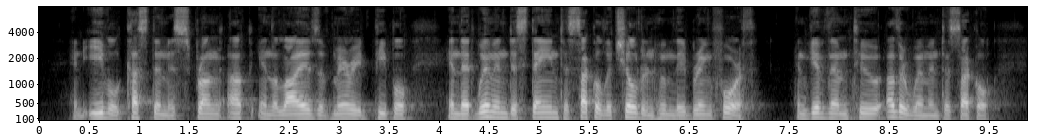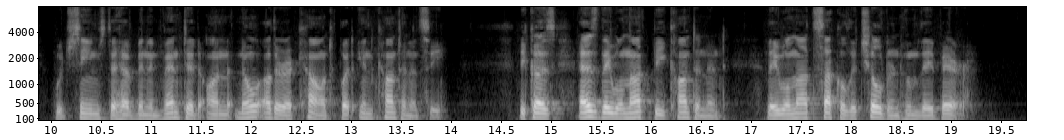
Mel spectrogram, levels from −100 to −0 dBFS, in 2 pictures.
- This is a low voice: Yes, low, 115 Hz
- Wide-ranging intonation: No, average, 3.6 semitones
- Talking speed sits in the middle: Yes, average, 180 wpm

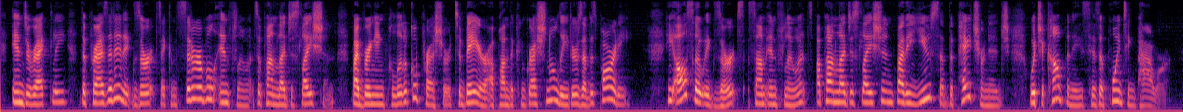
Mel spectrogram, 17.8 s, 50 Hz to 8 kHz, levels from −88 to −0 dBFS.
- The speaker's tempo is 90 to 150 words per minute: Yes, slow, 135 wpm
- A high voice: Yes, high, 210 Hz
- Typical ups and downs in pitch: Yes, average, 4.2 semitones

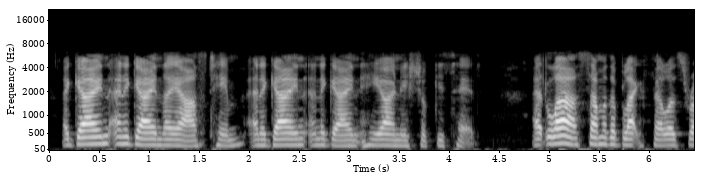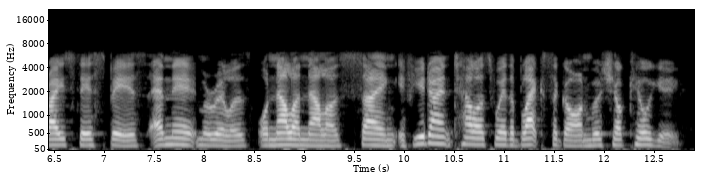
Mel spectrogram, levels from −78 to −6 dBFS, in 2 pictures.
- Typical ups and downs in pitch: No, narrow, 2.2 semitones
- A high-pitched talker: No, medium, 165 Hz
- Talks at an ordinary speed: No, fast, 220 wpm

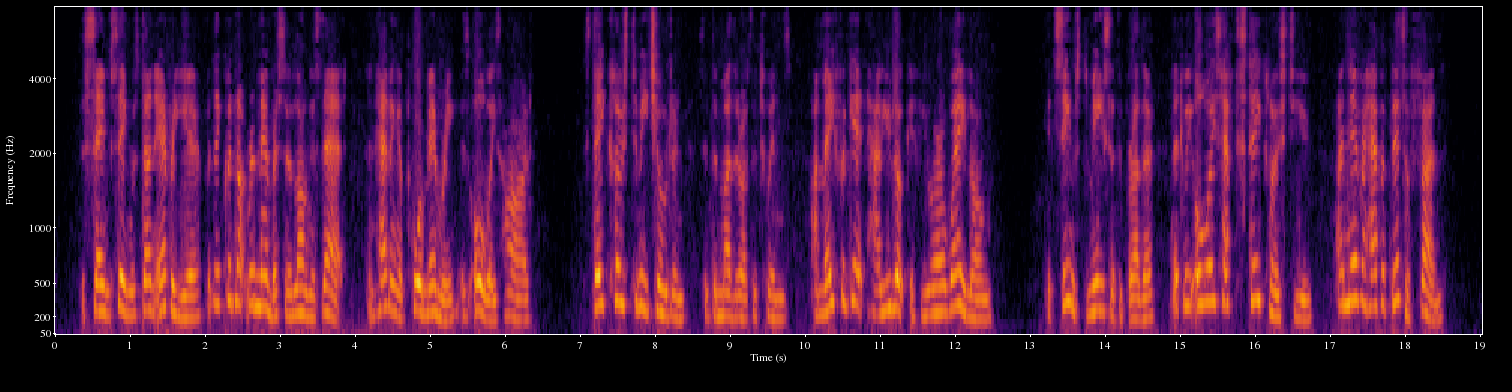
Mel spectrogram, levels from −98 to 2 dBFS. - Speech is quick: Yes, fast, 220 wpm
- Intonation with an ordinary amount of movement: No, wide, 6.7 semitones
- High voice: Yes, high, 235 Hz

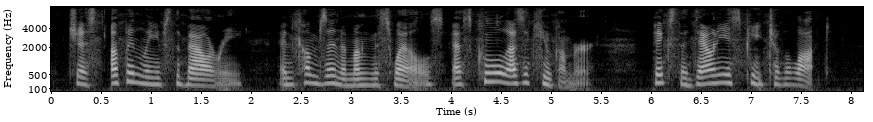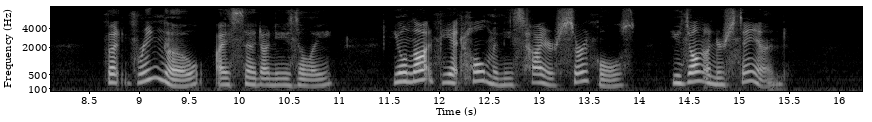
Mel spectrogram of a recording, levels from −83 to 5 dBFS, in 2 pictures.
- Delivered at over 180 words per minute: No, average, 150 wpm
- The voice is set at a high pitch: Yes, high, 215 Hz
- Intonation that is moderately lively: No, wide, 5.7 semitones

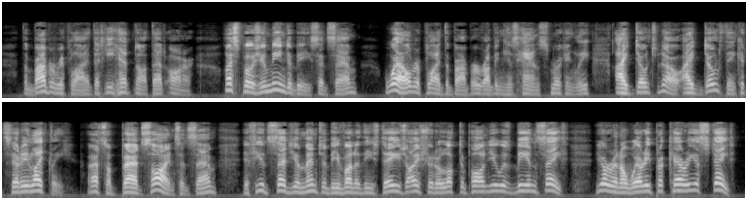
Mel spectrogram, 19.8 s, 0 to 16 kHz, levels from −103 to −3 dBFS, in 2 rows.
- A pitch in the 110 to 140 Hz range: No, medium, 155 Hz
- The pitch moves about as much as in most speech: No, wide, 6.4 semitones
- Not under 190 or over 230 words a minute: Yes, average, 200 wpm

